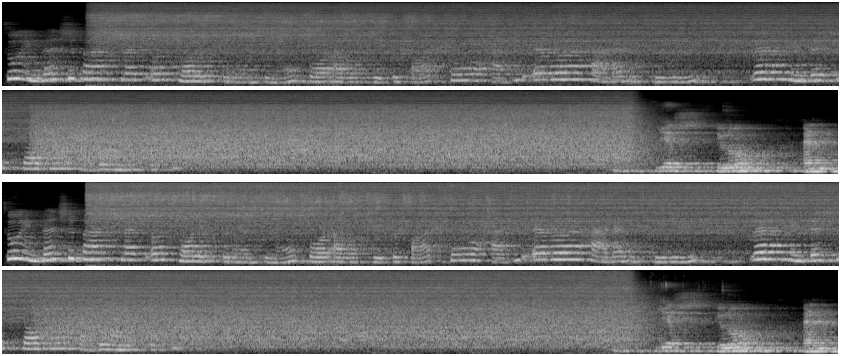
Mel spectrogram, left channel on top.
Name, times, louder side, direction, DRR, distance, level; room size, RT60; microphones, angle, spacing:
voice 1, 0.0-10.2, right 2 dB, 25° right, 4 dB, 0.4 m, -22 dB
Sink (filling or washing), 0.8-15.6, right 4 dB, 60° right, 2.1 m, -25 dB
sound 1, 8.6-14.7, left 3 dB, 65° left, 1.6 m, -21 dB
voice 2, 14.9-16.6, equal, 15° left, -5 dB, 2.2 m, -18 dB
8.6 x 5.7 x 7.8 m, 2.3 s
head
